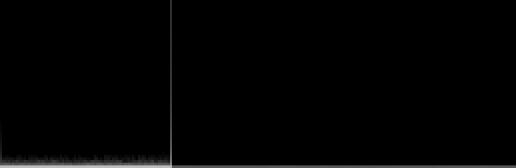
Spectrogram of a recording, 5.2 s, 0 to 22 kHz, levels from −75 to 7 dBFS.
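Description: From 1.71 s to the end, the music collapses when summed to mono, dropping about 33 dB. Most likely one channel is inverted, so the material common to both channels cancels. Centred parts and bass largely disappear, leaving only a faint residue of the channel difference.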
